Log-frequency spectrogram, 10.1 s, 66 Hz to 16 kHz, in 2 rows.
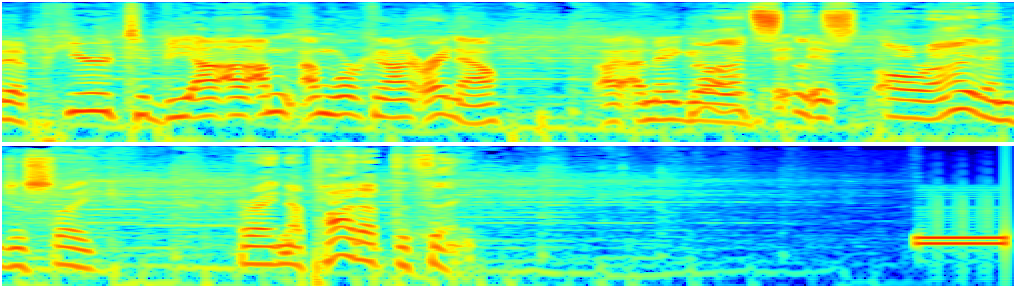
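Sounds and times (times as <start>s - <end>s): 
speech: 0.0s - 7.6s
telephone line tone on a dead analog phone line: 9.7s - 10.1s.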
